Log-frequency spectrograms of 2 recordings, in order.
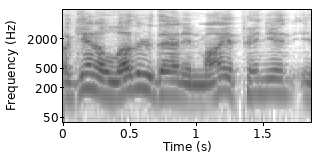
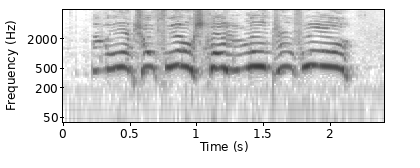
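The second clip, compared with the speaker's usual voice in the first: excited, very high-pitched little voice; 6 dB louder than usual. Voicing a sewing machine warning about pushing too far: excited featherweight voice. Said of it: "the voice of the featherweight telling me".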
